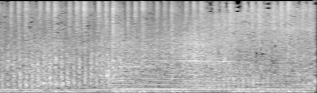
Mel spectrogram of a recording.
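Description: A helicopter hovers overhead during a stunt setup, its steady, loud rotor and engine drone continuous throughout and unaccompanied by speech.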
